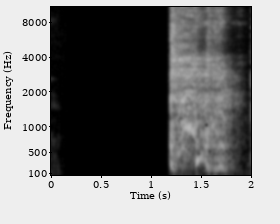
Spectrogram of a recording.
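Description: Silence, then a man coughs once, just over a second in.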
